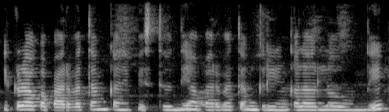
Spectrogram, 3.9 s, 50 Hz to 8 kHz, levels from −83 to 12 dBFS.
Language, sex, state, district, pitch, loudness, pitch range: Telugu, female, Andhra Pradesh, Sri Satya Sai, 235 Hz, -16 LUFS, 230-255 Hz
